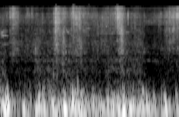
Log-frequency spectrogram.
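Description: Palomino horse walking on arena sand under a rider, a few hoofbeats heard over a continuous low rumble.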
